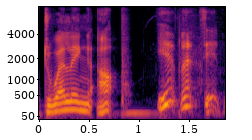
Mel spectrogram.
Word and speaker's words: Dwellingup: And this place is, and I apologise if I pronounce it wrong, Dwelling Up. Yep, that's it. Dwelling Up, yep.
